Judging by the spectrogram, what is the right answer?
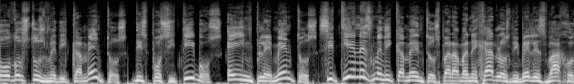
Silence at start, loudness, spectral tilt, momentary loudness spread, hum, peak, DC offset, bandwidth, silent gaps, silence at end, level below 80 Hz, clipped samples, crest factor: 0 s; -12 LUFS; -5 dB/octave; 3 LU; none; 0 dBFS; under 0.1%; over 20 kHz; none; 0 s; -32 dBFS; under 0.1%; 10 dB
